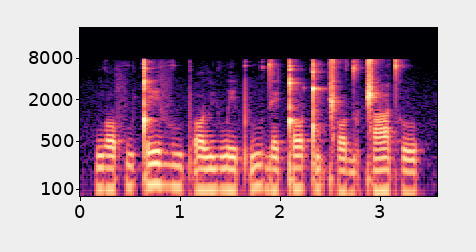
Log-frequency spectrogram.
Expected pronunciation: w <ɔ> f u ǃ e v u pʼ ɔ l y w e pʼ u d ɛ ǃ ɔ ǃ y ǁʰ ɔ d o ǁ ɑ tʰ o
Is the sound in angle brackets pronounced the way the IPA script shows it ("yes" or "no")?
yes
